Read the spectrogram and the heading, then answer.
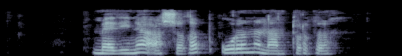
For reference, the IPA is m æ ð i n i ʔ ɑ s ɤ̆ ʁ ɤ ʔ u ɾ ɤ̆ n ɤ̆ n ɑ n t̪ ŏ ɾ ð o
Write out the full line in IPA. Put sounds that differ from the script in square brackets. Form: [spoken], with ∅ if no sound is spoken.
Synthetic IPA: m æ ð i n [æ] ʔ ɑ [ʃ] ɤ̆ ʁ ɤ [p] u ɾ ɤ̆ n ɤ̆ n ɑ n t̪ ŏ ɾ ð o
